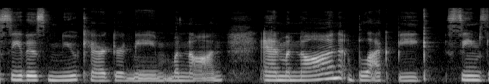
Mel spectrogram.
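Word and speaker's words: Manon: And I went into into my Spotify Audible to find out what the pronunciation of her name is. They say Manan. I was about to say Mannon, but thankfully I went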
